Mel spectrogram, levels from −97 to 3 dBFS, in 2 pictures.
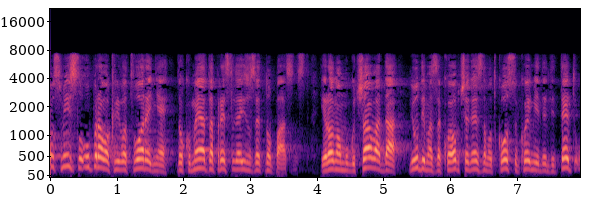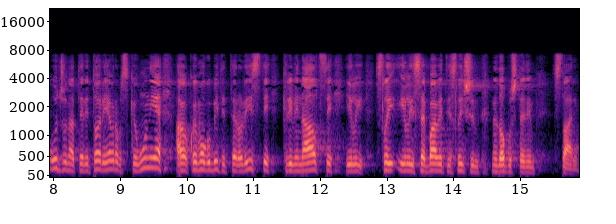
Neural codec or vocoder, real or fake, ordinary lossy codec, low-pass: none; real; none; 7.2 kHz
